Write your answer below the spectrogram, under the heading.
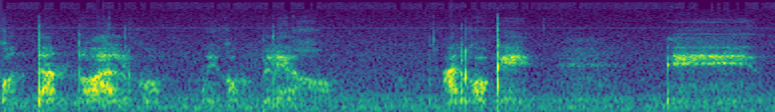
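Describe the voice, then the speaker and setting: Whispering comes through with noticeable background noise around it. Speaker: ASMR creator. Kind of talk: ASMR whispered intro.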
